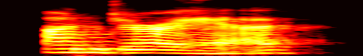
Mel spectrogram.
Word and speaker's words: Andrea: it Andrea or Andrea Andrea the first way Andrea okay so Accent on on the second there there is an accent on the E yes okay I appreciate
